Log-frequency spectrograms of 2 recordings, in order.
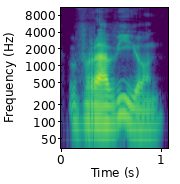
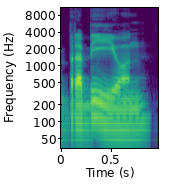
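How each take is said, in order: First: The consonants are buzzing v-like fricatives. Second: The consonants are b-like stops. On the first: This is the later pronunciation of the word. "which is with a v, the bilabial fricative" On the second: This is the older pronunciation of the word. "an older pronunciation, still in Greek, would be something like brabion"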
